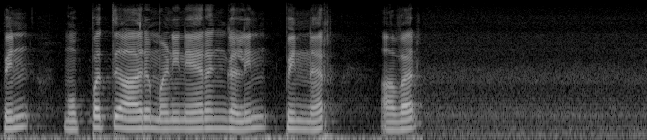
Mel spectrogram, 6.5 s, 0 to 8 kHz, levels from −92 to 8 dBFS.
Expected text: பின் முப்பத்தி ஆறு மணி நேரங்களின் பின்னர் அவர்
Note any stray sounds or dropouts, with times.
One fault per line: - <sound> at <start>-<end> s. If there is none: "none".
none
